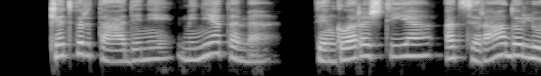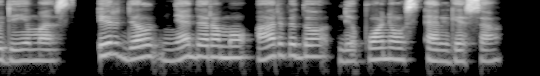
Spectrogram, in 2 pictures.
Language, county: Lithuanian, Telšiai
